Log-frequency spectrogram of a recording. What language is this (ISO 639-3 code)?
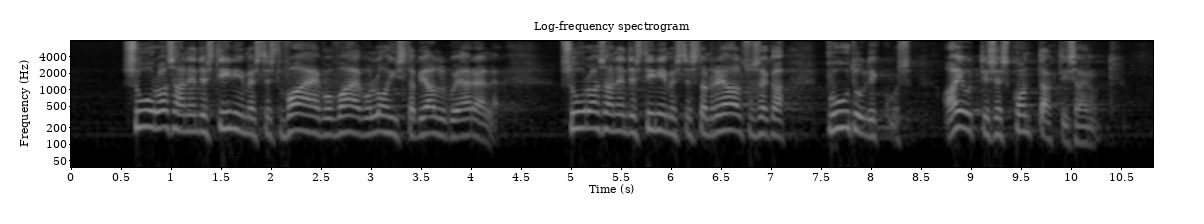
est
